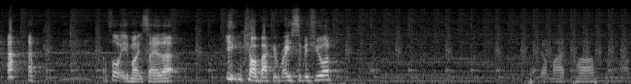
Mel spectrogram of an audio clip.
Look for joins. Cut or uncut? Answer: cut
